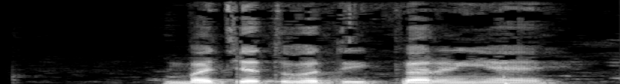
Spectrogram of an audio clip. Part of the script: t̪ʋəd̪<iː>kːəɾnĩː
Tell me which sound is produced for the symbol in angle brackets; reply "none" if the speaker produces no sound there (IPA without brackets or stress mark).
iː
